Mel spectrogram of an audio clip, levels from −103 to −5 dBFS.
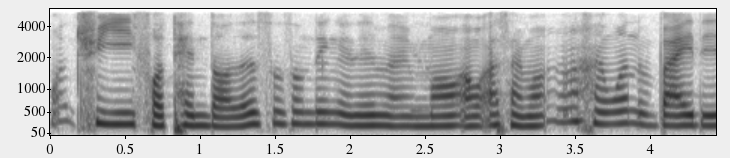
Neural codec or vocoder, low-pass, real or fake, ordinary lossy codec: none; 5.4 kHz; real; MP3, 48 kbps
